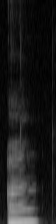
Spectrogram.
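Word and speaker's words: An Daingean: For example, Dingle, a favorite tourist town in southwest Ireland, will be written as Dingle and also as Andangin, pronounced Andangin.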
